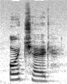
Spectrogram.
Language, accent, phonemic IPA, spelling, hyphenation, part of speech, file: English, US, /ˈɔɹ.t͡ʃɚd/, orchard, or‧chard, noun, En-us-orchard.ogg
- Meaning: 1. A garden or an area of land for the cultivation of fruit or nut trees 2. The trees themselves cultivated in such an area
